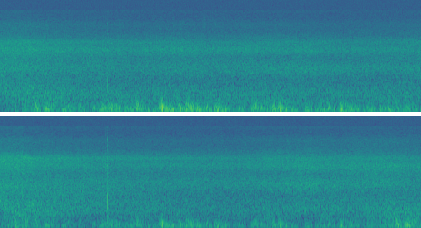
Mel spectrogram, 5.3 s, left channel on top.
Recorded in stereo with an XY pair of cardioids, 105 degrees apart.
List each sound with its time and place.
Only background noise.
